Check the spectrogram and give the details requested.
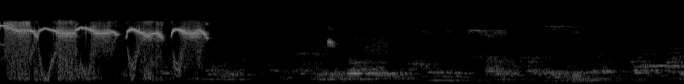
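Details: Pallid swift chick, just hatched, being fed in its nest at a school in Jerez de la Frontera, Spain: three loud, piercing, wavering screeches in quick succession, followed by faint background sounds.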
